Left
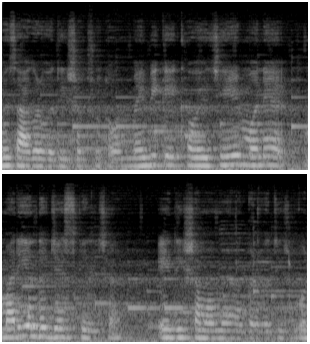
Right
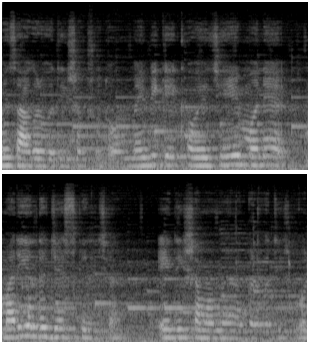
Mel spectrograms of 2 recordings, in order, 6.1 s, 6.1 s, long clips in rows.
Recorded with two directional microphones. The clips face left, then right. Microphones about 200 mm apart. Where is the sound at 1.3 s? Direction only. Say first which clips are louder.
Left 2 dB; 20° right (ahead or behind).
